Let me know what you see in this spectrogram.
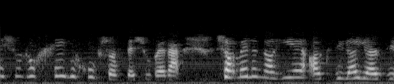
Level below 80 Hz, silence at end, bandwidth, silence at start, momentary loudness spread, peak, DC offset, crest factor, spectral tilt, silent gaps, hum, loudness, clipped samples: -52 dBFS; 0 s; 10 kHz; 0 s; 10 LU; -2 dBFS; under 0.1%; 22 dB; -5 dB/octave; none; none; -24 LUFS; under 0.1%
